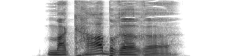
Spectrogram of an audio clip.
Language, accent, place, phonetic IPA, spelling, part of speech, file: German, Germany, Berlin, [maˈkaːbʁəʁə], makabrere, adjective, De-makabrere.ogg
- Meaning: inflection of makaber: 1. strong/mixed nominative/accusative feminine singular comparative degree 2. strong nominative/accusative plural comparative degree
